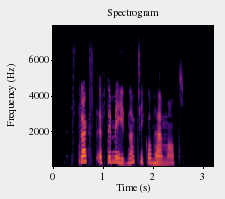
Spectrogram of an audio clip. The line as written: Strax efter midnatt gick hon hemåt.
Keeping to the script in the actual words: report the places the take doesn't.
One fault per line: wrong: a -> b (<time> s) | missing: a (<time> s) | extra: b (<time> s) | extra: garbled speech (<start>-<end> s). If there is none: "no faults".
no faults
